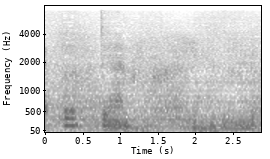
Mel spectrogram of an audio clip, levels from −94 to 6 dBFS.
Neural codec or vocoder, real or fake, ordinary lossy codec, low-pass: codec, 16 kHz, 0.5 kbps, X-Codec, HuBERT features, trained on LibriSpeech; fake; MP3, 32 kbps; 7.2 kHz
